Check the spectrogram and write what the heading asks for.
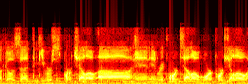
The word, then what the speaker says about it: Porcello: Every time I see Porcello, I think Porchetta, and then It's Porcello.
